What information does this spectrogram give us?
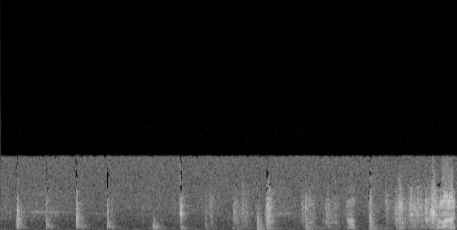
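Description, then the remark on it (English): A stuck porch door is rattled and jerked repeatedly, a quick, uneven series of sharp wooden knocks and clatters, with a voice briefly joining toward the end. “Come on, door. Open, will you? The darn thing's stuck.”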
